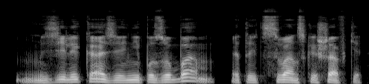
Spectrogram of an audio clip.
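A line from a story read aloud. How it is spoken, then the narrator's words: Whisper in ear. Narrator (Russian): Один из них прошептал на ухо соседу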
